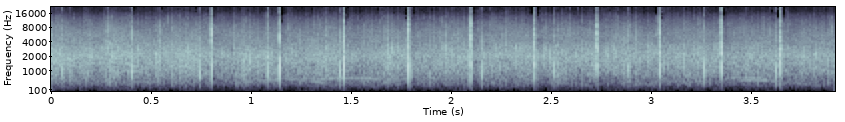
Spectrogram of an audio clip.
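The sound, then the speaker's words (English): A standing audience claps steadily and continuously and shouts, a dense wash of hand claps with sharper individual smacks popping out, while faint voices call out beneath the applause. “Visitors, I'm sorry we stand and shout and clap a lot.”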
